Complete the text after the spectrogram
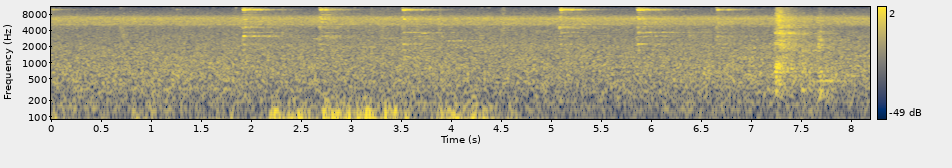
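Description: Small metal chains clink as a censer swings.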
